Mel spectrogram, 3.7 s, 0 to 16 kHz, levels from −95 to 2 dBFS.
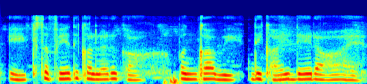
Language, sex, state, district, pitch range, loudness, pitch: Hindi, female, Uttar Pradesh, Saharanpur, 205-235 Hz, -15 LUFS, 225 Hz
